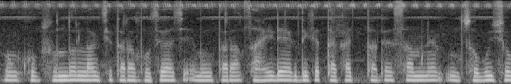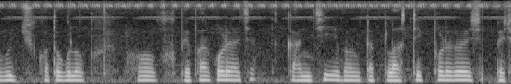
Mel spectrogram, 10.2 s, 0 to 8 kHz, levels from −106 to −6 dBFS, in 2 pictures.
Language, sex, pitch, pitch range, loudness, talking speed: Odia, male, 145 Hz, 145-150 Hz, -33 LUFS, 180 wpm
